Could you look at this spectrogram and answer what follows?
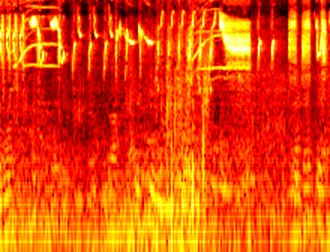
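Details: Goldfinch, Kabul Afghani type, in powerful song: a dense, fast stream of high twittering notes, tinkling trills and short buzzy bursts, almost without pause, over a quiet background.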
